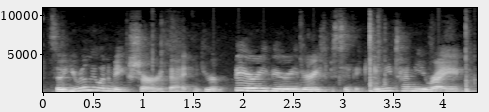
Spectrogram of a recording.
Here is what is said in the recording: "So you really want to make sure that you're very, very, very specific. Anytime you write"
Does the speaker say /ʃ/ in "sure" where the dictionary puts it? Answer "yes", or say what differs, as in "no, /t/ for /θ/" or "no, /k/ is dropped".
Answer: yes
